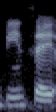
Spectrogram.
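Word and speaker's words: Bienfait: are isn't it i'm actually at home in bean fate i live in a small town right side right outside of estevan i know how to pronounce bean fade i know that yeah you got that right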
